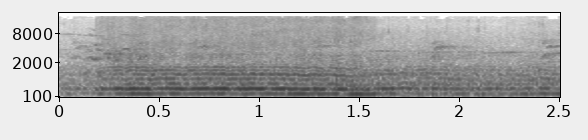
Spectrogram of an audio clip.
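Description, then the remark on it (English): A dense, steady drone of many honeybees buzzing together, continuous, with a layered hum that wavers slightly in pitch throughout and no voices present. “Oh, bees, of course. Honeybees, to be precise.”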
